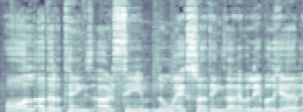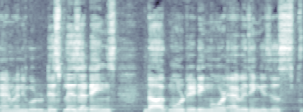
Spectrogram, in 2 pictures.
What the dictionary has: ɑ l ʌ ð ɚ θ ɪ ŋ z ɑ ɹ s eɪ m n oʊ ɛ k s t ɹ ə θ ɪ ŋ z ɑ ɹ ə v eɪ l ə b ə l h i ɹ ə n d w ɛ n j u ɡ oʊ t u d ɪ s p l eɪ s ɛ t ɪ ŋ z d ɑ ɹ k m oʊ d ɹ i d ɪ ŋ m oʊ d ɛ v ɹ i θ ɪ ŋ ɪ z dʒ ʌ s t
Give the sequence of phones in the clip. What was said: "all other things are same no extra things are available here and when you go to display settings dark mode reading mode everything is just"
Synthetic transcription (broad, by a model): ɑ l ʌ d ɚ t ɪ ŋ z ɑ ɹ s eɪ m n oʊ ɛ k s t ɹ ə t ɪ ŋ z ɑ ɹ ə v eɪ l ə b ə l h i ɹ ə n d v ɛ n j u ɡ oʊ t u d ɪ s p l eɪ s ɛ t ɪ ŋ z d ɑ ɹ k m oʊ d ɹ i d ɪ ŋ m oʊ d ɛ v ɹ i t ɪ ŋ ɪ z dʒ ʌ s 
